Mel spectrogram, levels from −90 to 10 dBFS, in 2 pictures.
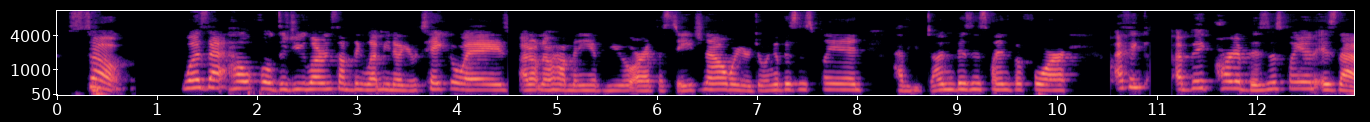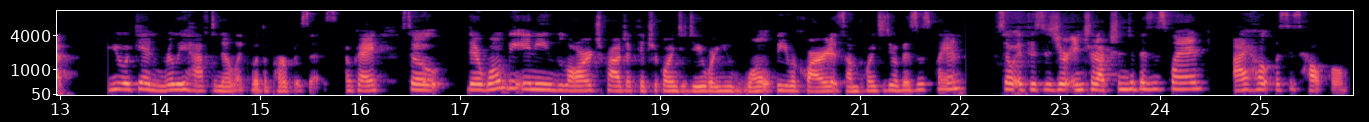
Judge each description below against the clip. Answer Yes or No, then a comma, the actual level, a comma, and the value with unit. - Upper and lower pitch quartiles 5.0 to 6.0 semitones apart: No, average, 3.8 semitones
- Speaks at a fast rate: Yes, fast, 225 wpm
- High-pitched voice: Yes, high, 225 Hz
